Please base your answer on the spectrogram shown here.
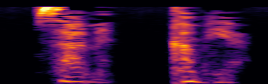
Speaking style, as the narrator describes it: said Cassie, in a whisper

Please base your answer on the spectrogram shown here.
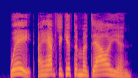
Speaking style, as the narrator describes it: shouted Jack

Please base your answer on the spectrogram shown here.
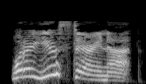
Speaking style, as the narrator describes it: She sneered

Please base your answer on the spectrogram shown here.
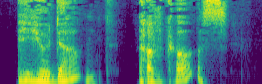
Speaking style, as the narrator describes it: she laughed

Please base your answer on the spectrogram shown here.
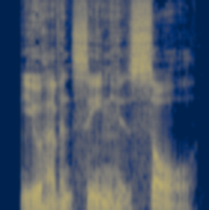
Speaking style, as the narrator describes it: Hades muttered

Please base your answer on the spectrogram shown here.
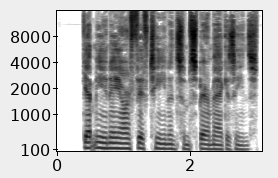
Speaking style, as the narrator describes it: said to him in a low voice

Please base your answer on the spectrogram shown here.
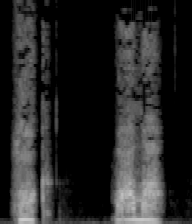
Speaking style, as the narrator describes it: she gasped

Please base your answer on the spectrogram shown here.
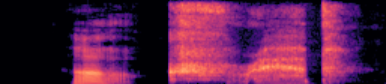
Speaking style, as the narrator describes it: Gray sighed

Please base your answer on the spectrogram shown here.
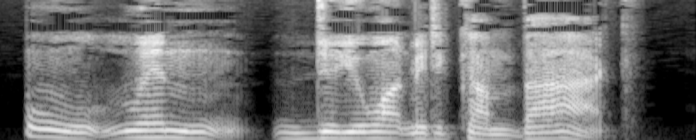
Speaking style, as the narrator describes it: he whined

